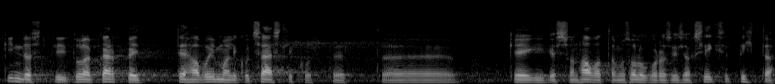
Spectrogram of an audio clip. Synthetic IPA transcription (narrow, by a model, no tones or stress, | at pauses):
kind̪lɑst̪it̪ule̞b̥̚kærpːˑe̞jd̪̥t̪ːe̞ɦɑvɤjmɑlikːˑult̪sæːst̪likːˑult̪ːˑe̞t̪ | ke̞ːɡ̥ike̞so̞nɦɑːvɑt̪ːˑɑmɑso̞luko̞rːɑsis̬ɑkshijkselt̪̚piht̪ɑ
